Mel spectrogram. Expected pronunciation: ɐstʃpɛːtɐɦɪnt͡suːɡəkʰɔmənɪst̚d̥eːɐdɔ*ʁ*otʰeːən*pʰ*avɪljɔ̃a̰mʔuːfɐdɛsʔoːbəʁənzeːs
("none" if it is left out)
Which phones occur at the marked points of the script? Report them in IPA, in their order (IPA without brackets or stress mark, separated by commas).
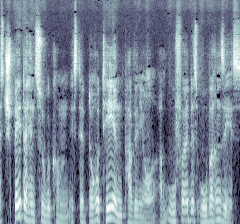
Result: ʁ, pʰ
